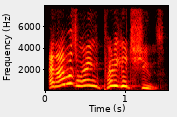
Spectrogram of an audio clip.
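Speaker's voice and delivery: high, loud, eager burst to open the story; excited opener. Real, not acted. Excited start of shoe story.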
